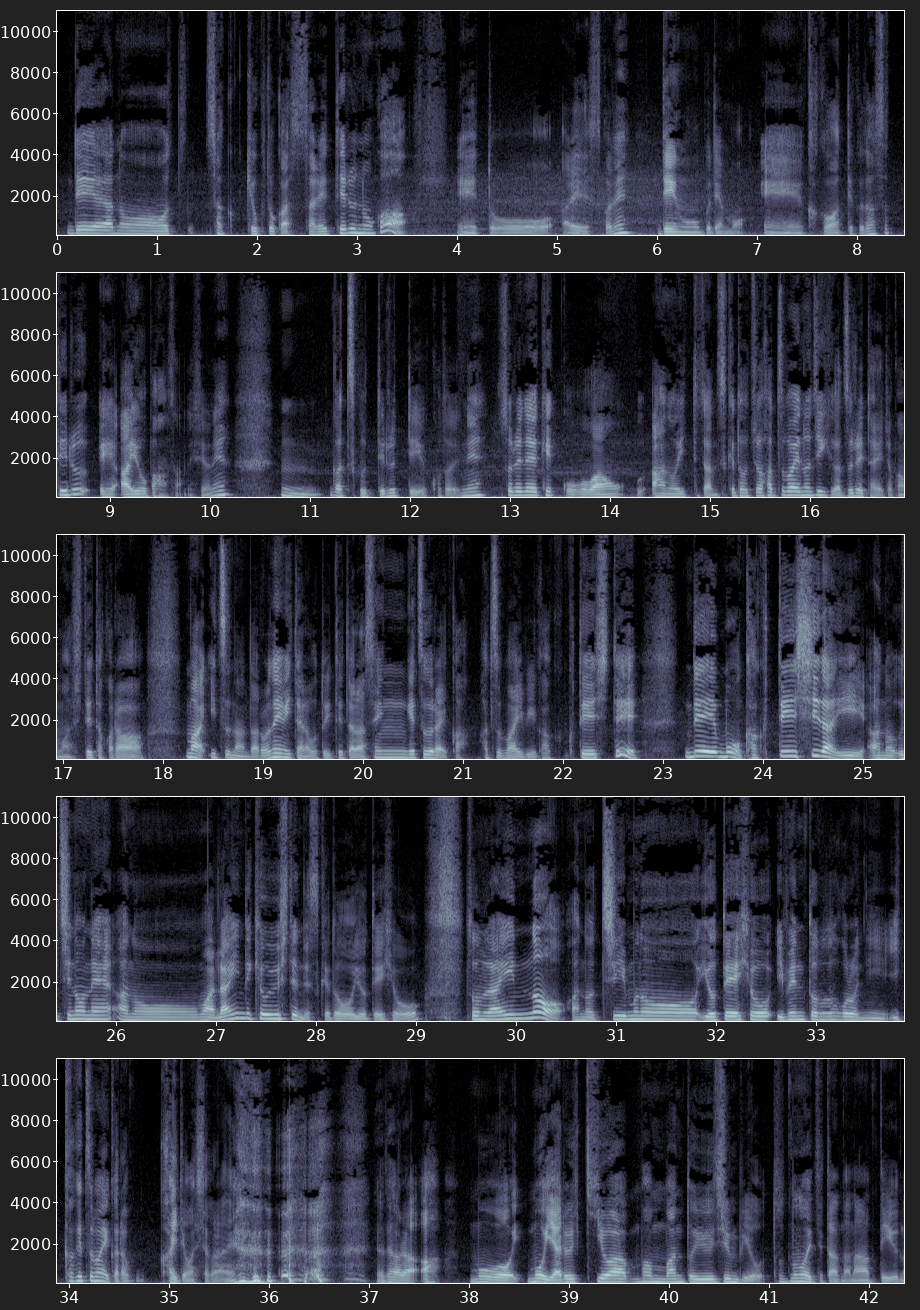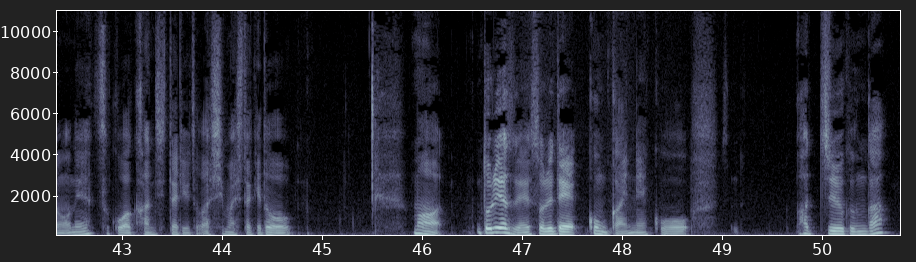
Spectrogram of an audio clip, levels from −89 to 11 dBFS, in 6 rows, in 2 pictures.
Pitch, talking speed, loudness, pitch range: 145 Hz, 320 characters per minute, -21 LUFS, 115-175 Hz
